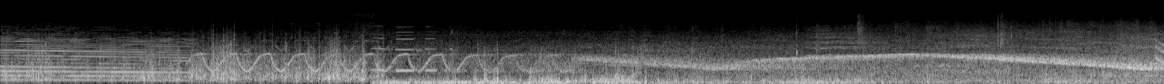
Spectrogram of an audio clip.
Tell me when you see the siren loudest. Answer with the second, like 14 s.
11 s.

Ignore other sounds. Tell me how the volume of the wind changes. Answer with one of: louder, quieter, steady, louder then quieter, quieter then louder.
quieter.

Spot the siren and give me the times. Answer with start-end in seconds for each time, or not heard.
0.0-11.6.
